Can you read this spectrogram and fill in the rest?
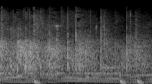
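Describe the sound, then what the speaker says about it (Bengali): Moderate clapping from a crowd during a Holi special family quiz game in a shop, a continuous patter of hands with a few low thuds underneath. "আরে জোরে হাততালি হয়ে যাচ্ছে"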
